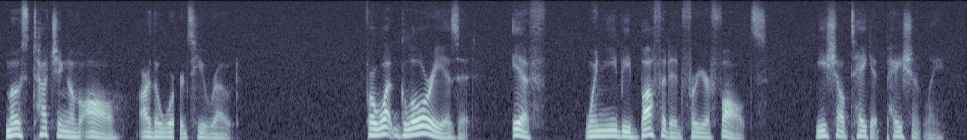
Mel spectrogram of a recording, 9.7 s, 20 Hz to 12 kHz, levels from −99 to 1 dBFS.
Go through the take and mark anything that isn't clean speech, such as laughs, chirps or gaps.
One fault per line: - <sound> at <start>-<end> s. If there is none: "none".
- dropout at 1.7-1.8 s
